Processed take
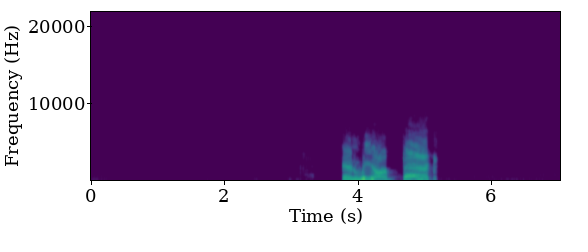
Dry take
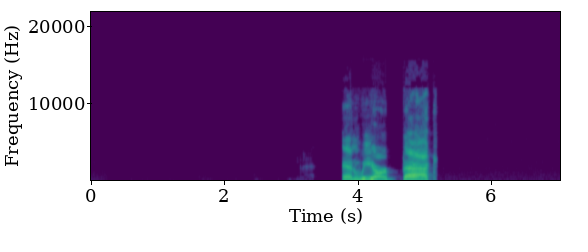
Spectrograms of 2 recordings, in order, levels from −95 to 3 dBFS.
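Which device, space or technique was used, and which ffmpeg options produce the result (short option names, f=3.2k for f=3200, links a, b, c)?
barber-pole phaser into a guitar amplifier: -filter_complex "[0:a]asplit=2[a][b];[b]afreqshift=-0.81[c];[a][c]amix=inputs=2:normalize=1,asoftclip=type=tanh:threshold=-29dB,highpass=78,equalizer=f=90:t=q:w=4:g=-8,equalizer=f=340:t=q:w=4:g=8,equalizer=f=2.3k:t=q:w=4:g=-7,lowpass=f=4.3k:w=0.5412,lowpass=f=4.3k:w=1.3066,volume=-4dB"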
